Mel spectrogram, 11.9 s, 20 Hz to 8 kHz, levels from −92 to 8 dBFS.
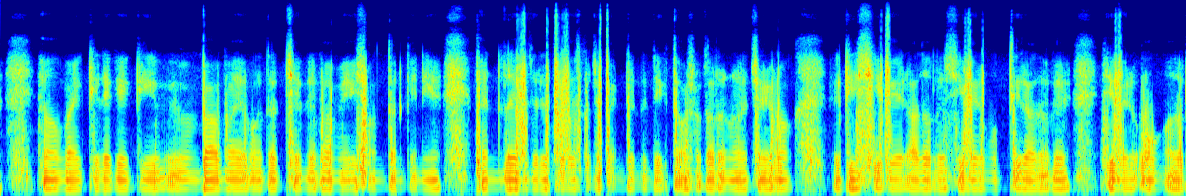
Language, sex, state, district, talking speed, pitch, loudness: Bengali, male, West Bengal, Dakshin Dinajpur, 125 wpm, 95 Hz, -20 LUFS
